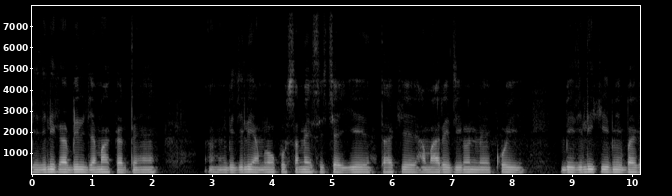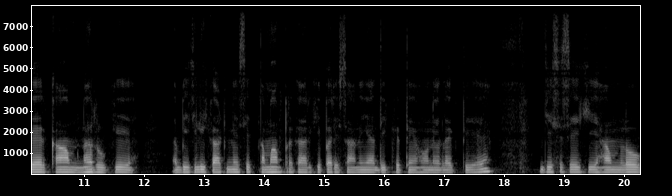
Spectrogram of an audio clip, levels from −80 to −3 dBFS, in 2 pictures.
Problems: none marked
